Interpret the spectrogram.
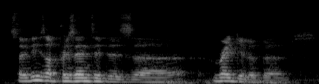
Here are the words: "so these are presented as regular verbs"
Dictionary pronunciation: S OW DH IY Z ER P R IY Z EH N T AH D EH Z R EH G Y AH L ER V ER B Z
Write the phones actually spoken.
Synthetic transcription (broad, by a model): S OW DH IY Z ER P R IY Z EH N T AH D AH Z R EH G Y L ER V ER B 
